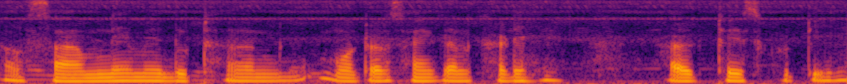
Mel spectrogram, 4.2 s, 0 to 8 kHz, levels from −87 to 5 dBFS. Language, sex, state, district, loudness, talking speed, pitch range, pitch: Chhattisgarhi, male, Chhattisgarh, Rajnandgaon, -19 LUFS, 185 wpm, 125-140 Hz, 125 Hz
